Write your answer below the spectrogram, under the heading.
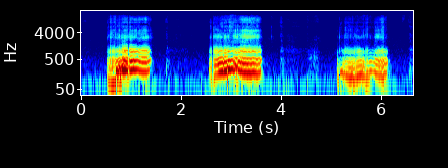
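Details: Sleeping domestic cat, a ginger cat, snoring indoors: three slow drawn-out rasping breaths about every two and a half seconds, each a buzzy rattling tone with quiet pauses between.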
